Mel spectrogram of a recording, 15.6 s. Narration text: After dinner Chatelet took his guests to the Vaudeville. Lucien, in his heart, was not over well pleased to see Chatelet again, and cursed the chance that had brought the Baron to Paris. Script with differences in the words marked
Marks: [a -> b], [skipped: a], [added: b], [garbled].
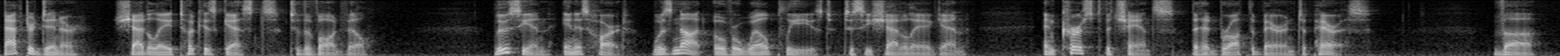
After dinner Chatelet took his guests to the Vaudeville. Lucien, in his heart, was not over well pleased to see Chatelet again, and cursed the chance that had brought the Baron to Paris. [added: The]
